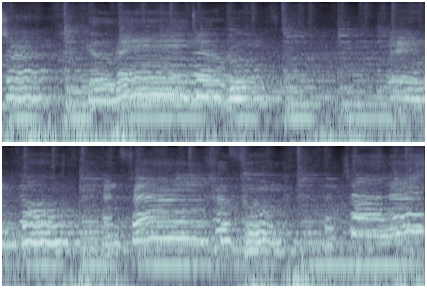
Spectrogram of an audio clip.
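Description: A female voice singing a slow song, phrase by phrase, accompanied by an acoustic guitar.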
